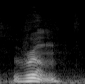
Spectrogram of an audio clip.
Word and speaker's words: room: Y la pronunciación fonética es R-U-M. – Room. – Perfecto. – ¿Se pronuncia igual que el ron, el licor? – No. – ¿No? El licor. – Porque el licor se escribe con M. Ajá. Y se pronuncia más como una A cuando dices el licor. Rum.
